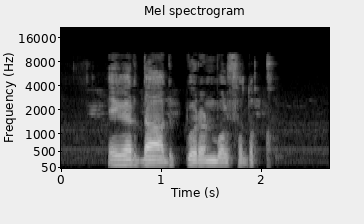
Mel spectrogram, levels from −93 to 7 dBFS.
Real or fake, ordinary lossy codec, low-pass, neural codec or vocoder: real; MP3, 96 kbps; 9.9 kHz; none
